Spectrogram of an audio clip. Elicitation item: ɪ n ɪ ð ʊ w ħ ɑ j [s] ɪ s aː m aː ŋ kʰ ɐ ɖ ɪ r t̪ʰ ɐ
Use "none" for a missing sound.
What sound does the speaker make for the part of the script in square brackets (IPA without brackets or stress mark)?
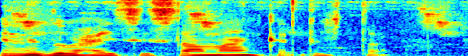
s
